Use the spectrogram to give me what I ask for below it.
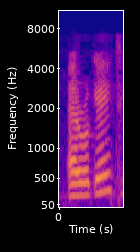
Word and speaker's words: arrogate: 자, 그 다음에 사칭 횡령하다 발음 arrogate. 그 다음 명예를 손상시킨다 이러면은 깎아 내리니까 접두어가 우선 D를 붙일 테고 모두 다 그 강세가 접두어에 있잖아요. 지금 abrogate, arrogate 그러니까 어떻게 derogate 이렇게 되는 거죠.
